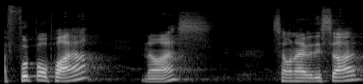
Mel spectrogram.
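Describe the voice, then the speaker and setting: Upbeat kids pastor, higher voice. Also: male voice, expressive, a little slow, fairly bright tone. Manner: upbeat, chatty, quizzes the kids. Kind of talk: children's sermon to a church. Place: church.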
